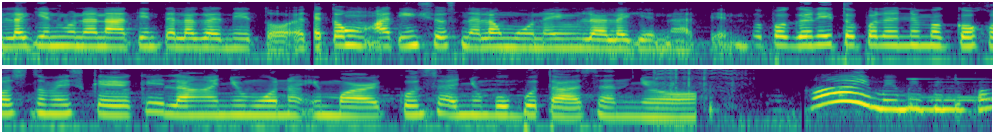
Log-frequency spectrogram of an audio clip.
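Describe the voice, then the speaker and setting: A woman's fairly high voice at a very fast pace. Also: ordinary pitch variation. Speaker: vlogger. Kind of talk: casual vlog. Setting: outdoors travelling. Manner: animated.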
